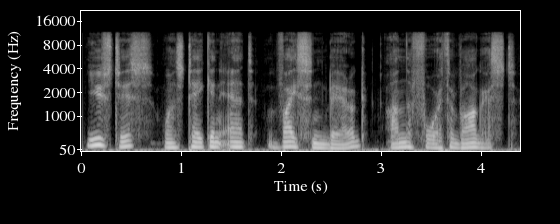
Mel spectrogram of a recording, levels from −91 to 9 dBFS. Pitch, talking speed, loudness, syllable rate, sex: 125 Hz, 135 wpm, -17 LUFS, 4.3 syllables/s, male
